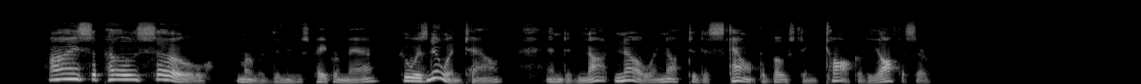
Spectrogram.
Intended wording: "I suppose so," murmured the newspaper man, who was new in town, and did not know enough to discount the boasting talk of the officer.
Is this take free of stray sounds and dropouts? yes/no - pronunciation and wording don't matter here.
yes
